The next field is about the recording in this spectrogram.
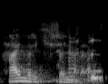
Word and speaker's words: Heinrich Schellenberg: Este, queremos agradecerle muchísimo al embajador de la República de Suiza, eh, Heinrich Schellenberg, ¿lo dije bien? – Sí, Heinrich Schellenberg.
